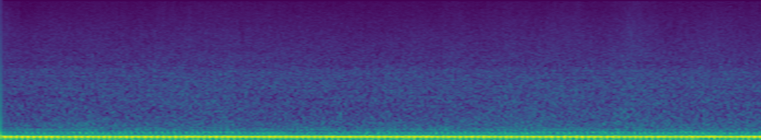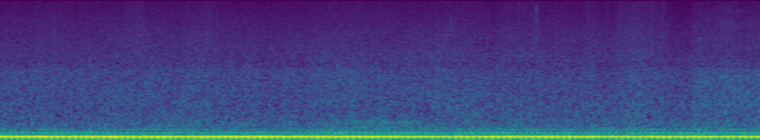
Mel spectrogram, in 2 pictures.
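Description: Water splashes softly against a moving hull.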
